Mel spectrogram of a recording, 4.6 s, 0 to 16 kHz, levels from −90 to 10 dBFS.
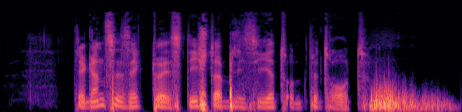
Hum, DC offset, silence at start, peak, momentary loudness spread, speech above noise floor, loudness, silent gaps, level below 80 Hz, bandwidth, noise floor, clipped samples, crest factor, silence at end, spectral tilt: none; under 0.1%; 0.75 s; 0 dBFS; 12 LU; 39 dB; -21 LUFS; none; -34 dBFS; 11 kHz; -59 dBFS; under 0.1%; 22 dB; 0.1 s; -6.5 dB/octave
